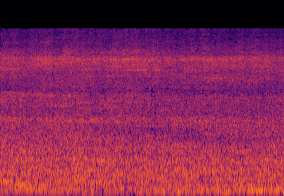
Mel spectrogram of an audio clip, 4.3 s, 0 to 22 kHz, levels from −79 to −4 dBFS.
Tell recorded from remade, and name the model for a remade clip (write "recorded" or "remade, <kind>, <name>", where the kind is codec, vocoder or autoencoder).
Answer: recorded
